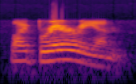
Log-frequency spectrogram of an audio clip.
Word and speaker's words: librarian: So we see the stress on the word library, first syllable stress, changing to second syllable stress with the addition of IAN. Library, librarian.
